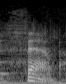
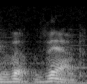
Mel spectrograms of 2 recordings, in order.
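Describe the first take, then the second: First: It begins with an f sound. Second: It begins with a v sound. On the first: The speaker calls it wrong. "we don't say fab" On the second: The speaker calls it right. "we say verb"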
